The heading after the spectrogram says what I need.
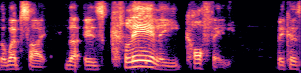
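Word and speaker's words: Ko-fi: No one knows how to pronounce the name of the website that is clearly coffee, because it's about buying someone a coffee. Yeah, everyone wants it to rhyme with Kofi Annan.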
